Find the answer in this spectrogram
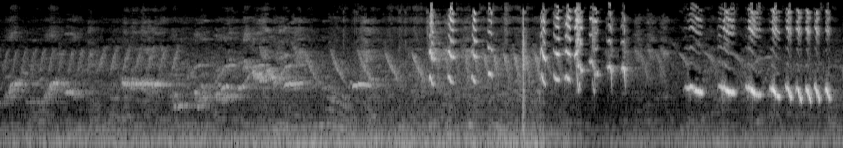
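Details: Post-moult white-rumped shama singing a lure song with harsh 'besetan' strokes: quiet low warbling gives way to a burst of rapid, buzzy, very high notes, ending in a fast series of clipped whistles.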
